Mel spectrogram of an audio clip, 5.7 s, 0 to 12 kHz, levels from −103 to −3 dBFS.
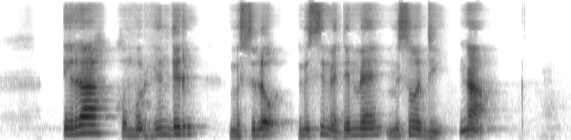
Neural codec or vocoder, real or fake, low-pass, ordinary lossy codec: codec, 32 kHz, 1.9 kbps, SNAC; fake; 10.8 kHz; MP3, 64 kbps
